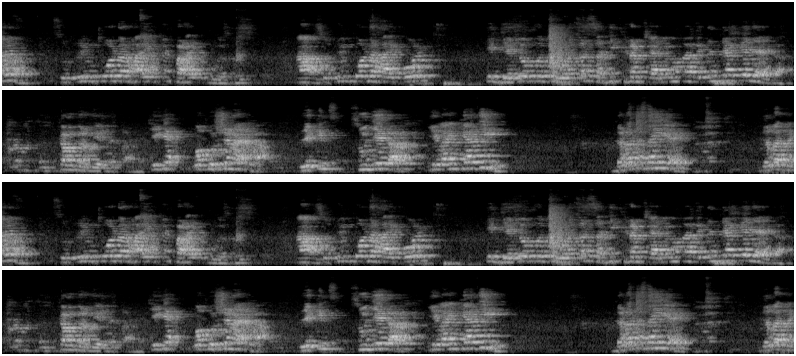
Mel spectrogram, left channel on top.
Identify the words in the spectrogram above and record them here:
रहे हो, सुप्रीम कोर्ट और हाई कोर्ट, हाँ, सुप्रीम कोर्ट और हाई कोर्ट के जजों को छोड़कर सभी कर्मचारियों का वेतन क्या किया जाएगा, कम कर दिया जाता है, ठीक है। वो क्वेश्चन आया था, लेकिन समझिएगा ये लाइन क्या थी, गलत सही है, गलत है,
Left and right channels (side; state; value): both; identical; correlation 1.00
